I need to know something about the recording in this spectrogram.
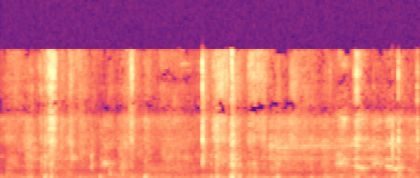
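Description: Quiet room with a steady low hum and a few faint clicks of handling, and a faint voice near the end.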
